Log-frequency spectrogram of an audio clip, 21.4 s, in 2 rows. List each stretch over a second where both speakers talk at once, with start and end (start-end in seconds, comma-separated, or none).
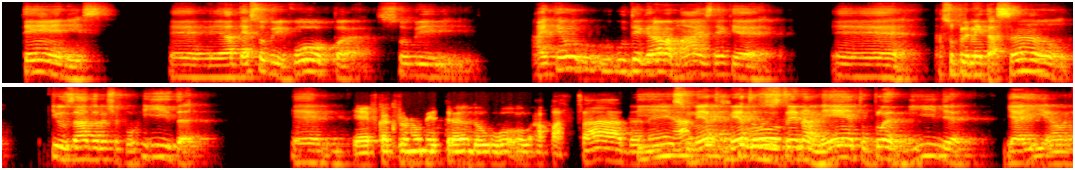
17.0-18.9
